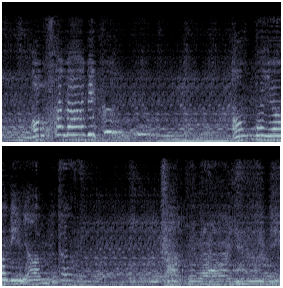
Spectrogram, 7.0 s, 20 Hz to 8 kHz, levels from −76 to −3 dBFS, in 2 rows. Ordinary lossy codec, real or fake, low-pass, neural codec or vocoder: MP3, 48 kbps; fake; 7.2 kHz; codec, 16 kHz, 1.1 kbps, Voila-Tokenizer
